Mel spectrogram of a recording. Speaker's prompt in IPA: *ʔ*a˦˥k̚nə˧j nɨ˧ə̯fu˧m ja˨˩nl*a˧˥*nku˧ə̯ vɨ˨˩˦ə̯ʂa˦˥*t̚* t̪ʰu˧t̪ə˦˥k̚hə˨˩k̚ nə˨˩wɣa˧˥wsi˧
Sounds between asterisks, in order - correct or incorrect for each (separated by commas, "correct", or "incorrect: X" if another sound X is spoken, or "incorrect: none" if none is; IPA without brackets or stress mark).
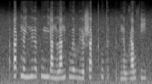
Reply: correct, correct, incorrect: k̚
